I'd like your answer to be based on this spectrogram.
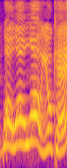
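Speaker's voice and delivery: high, loud startled whoa; alarmed whoa. Retold or imitated. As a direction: call out in sudden alarm. Husband alarmed as she climbs stairs.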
